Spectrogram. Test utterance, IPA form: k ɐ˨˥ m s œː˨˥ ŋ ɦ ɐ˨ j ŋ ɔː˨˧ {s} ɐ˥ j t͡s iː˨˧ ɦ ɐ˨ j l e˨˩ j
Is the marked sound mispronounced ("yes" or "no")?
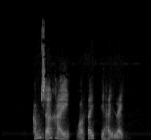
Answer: no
